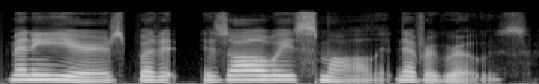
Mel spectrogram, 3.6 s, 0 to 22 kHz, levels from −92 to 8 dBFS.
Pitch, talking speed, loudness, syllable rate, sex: 210 Hz, 165 wpm, -16 LUFS, 3.9 syllables/s, female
